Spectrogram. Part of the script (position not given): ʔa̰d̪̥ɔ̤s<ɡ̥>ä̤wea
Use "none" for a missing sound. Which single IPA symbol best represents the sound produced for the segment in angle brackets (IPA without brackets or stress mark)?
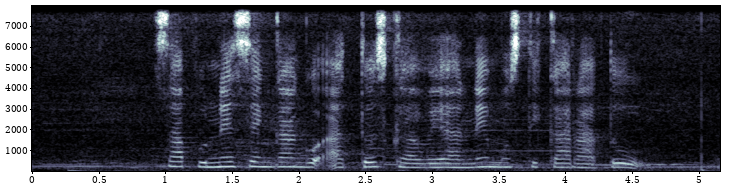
ɡ̥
